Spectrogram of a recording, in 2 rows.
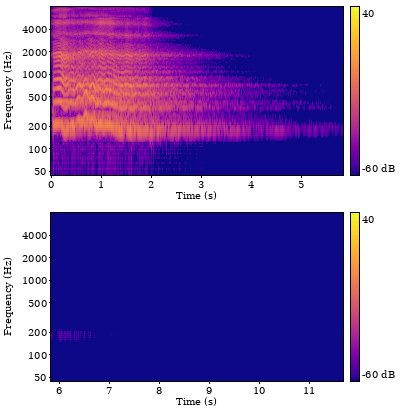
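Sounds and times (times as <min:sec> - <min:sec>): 
Carnatic female alap in Lydian with reverb: 0:00.0 - 0:02.4.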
